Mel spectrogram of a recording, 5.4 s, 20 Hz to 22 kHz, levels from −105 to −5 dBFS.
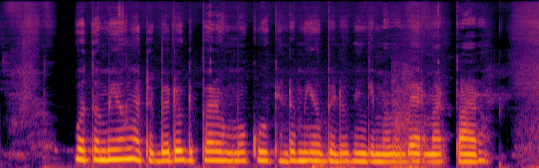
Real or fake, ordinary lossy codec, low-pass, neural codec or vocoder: fake; none; none; vocoder, 44.1 kHz, 128 mel bands, Pupu-Vocoder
